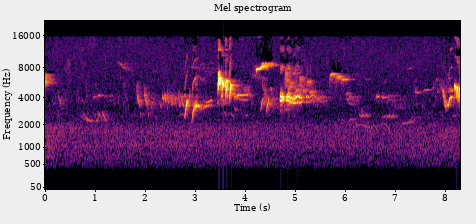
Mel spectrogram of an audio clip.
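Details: European robin song at lower volume. Scattered high, thin whistles and short twittering phrases come in several separate bursts, separated by pauses, over a fairly strong, steady low hiss.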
